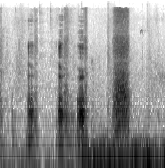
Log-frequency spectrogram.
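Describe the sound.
A pig grunts softly as it walks through several inches of snow. A few short, low grunts come at a steady walking pace, followed by a longer breathy rush of sound.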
